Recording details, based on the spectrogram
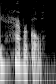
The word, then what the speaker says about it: Havergal: This is your friend, Elizabeth Elliot, talking with you again today about the life of Frances Ridley Havergal. That last name is spelled H-A-V as in victory, E-R-G-A-L, Havergal.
